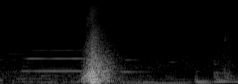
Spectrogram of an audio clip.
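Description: Quiet background music with one loud, short swoosh-like hit about a second in, trailing off into a low rumble. It sounds like an editing transition effect.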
